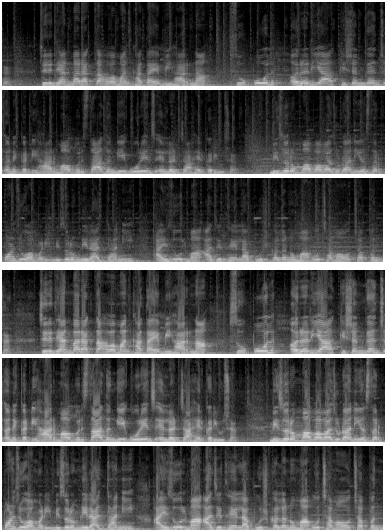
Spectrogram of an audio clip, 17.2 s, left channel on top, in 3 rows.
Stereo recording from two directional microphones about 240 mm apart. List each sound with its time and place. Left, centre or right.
0.6 s a woman's voice: centre
15.8 s speech: right
16.6 s a woman's voice: centre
